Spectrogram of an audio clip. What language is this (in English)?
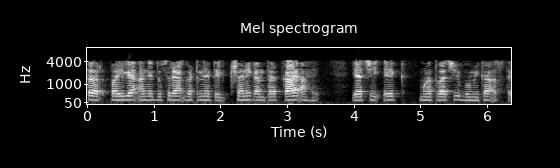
Marathi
